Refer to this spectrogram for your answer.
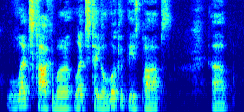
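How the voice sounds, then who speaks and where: A somewhat breathy man's voice at a medium pitch with ordinary pitch variation. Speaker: toy collecting youtuber. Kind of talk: product review. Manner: casual with filler words.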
